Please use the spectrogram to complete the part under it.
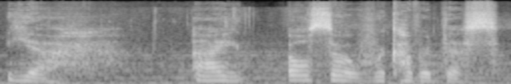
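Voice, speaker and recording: A woman's voice: mid-range voice, slow pace, lightly acted. A woman playing a determined, practical young heroine in a video game, speaking plainly and directly. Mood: businesslike. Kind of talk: scripted video game acting. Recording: music behind the voice.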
